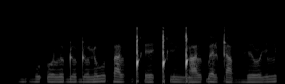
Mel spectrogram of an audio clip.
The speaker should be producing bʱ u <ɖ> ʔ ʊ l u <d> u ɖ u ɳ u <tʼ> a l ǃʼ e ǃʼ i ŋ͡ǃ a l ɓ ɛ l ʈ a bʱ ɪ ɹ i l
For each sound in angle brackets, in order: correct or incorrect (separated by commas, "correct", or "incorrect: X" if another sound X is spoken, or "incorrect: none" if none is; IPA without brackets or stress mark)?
incorrect: none, incorrect: ɖ, incorrect: θ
